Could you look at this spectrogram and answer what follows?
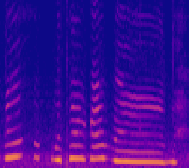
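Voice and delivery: high, slow, crying wail; horrified wail. Acted. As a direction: sob it out in shrill horror. Character breaks down in horror.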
